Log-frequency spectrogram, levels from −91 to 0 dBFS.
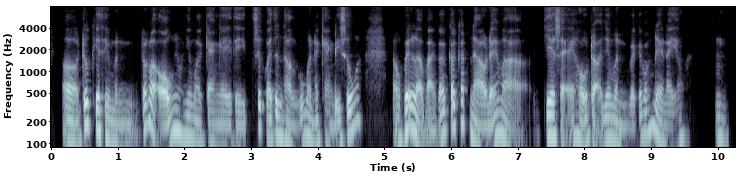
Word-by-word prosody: Ờ, 100 Hz, -2 st, +2 dB
trước 180 Hz, 0 st, +5 dB
kia 150 Hz, -, +9 dB
thì 115 Hz, -, 0 dB
mình 95 Hz, -2 st, -6 dB
rất -, -, +1 dB
là -, -, +6 dB
ổn 145 Hz, +12 st, +4 dB
nha, 150 Hz, -, 0 dB
nhưng 125 Hz, -2 st, -3 dB
mà 100 Hz, -1 st, -4 dB
càng 95 Hz, -1 st, -4 dB
ngày 90 Hz, 0 st, -3 dB
thì 90 Hz, -1 st, -5 dB
sức 170 Hz, 0 st, -1 dB
khỏe 110 Hz, -, +2 dB
tinh 120 Hz, 0 st, +1 dB
thần 90 Hz, -5 st, -4 dB
của 110 Hz, -, -4 dB
mình 125 Hz, -5 st, -2 dB
nó 105 Hz, -, -4 dB
càng 90 Hz, -3 st, -8 dB
đi 105 Hz, -, -1 dB
xuống 145 Hz, -, +2 dB
á, 210 Hz, -, -6 dB, 0.5 s
không -, -, -4 dB
biết -, -, +9 dB
là -, -, +4 dB
bạn 75 Hz, -, -3 dB
có 135 Hz, -, +2 dB
có -, -, +4 dB
cách 190 Hz, -1 st, -2 dB
nào 90 Hz, -4 st, +1 dB
để 120 Hz, +8 st, 0 dB
mà 130 Hz, -5 st, -1 dB, 0.4 s
chia 125 Hz, -1 st, +5 dB
sẻ 120 Hz, -, -2 dB
hỗ 125 Hz, -2 st, +1 dB
trợ -, -, +1 dB
cho 115 Hz, 0 st, 0 dB
mình 90 Hz, -5 st, -5 dB
về 85 Hz, -, -4 dB
cái 120 Hz, -, -4 dB
vấn 155 Hz, +6 st, -2 dB
đề 120 Hz, -10 st, 0 dB
này 90 Hz, 0 st, -7 dB
hông? 110 Hz, +1 st, -10 dB, 0.4 s
Ừm. 115 Hz, -2 st, -8 dB
110 Hz, 280 wpm, -23 LUFS, 95-130 Hz, 0.5 s, kia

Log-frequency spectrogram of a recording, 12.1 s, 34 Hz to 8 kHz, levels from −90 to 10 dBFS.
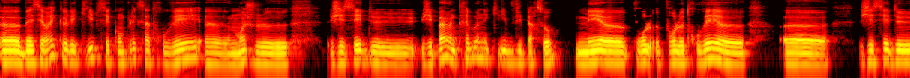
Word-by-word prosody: Heu, 115 Hz, -1 st, +7 dB
beh 110 Hz, +3 st, +4 dB
c'est 115 Hz, +2 st, -1 dB
vrai 160 Hz, +9 st, -2 dB
que 150 Hz, -, -4 dB
l'équilibre 120 Hz, +3 st, -4 dB
c'est 140 Hz, -6 st, -7 dB
complexe 120 Hz, +4 st, -7 dB
à 115 Hz, -, -1 dB
trouver. 115 Hz, +7 st, -2 dB
Heu, 100 Hz, -2 st, -3 dB
moi 95 Hz, +5 st, -1 dB
je, 120 Hz, -3 st, -9 dB
heu, 95 Hz, -1 st, +1 dB, 0.5 s
j'essaie 105 Hz, +4 st, -1 dB
de, 100 Hz, -3 st, -3 dB
j'ai 95 Hz, +1 st, -5 dB
pas 135 Hz, -, +2 dB
un 140 Hz, -5 st, 0 dB
très 125 Hz, +2 st, -6 dB
bon 140 Hz, +1 st, -5 dB
équilibre 115 Hz, -3 st, -6 dB
vie 110 Hz, 0 st, -6 dB
perso, 105 Hz, 0 st, -4 dB, 0.2 s
mais 110 Hz, +3 st, +5 dB
heu, 110 Hz, -2 st, +6 dB
pour 115 Hz, +1 st, +1 dB
le -, -, -1 dB
pour 110 Hz, +1 st, -2 dB
le 105 Hz, 0 st, +2 dB
trouver 115 Hz, +5 st, +2 dB
heu 100 Hz, -5 st, +4 dB, 0.5 s
heu, 95 Hz, -2 st, +3 dB, 0.4 s
j'essaie 115 Hz, +3 st, -3 dB
de 120 Hz, +1 st, 0 dB
110 Hz, 175 wpm, -22 LUFS, 100-120 Hz, 0.5 s, Heu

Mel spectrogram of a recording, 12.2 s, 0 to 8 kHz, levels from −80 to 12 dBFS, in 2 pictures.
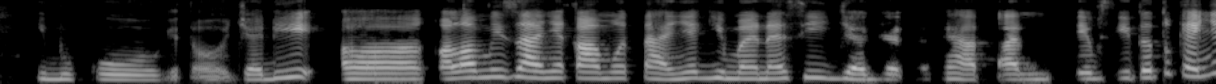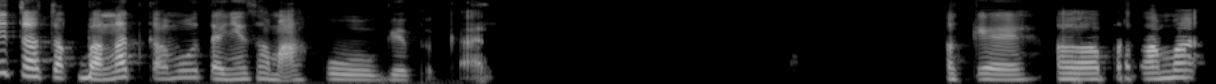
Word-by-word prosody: ibuku 185 Hz, -3 st, -5 dB
gitu. 95 Hz, +1 st, -11 dB
Jadi, 205 Hz, +9 st, -1 dB
eee, 195 Hz, 0 st, +2 dB
kalau 220 Hz, +4 st, +4 dB
misalnya 250 Hz, -3 st, +2 dB
kamu 220 Hz, 0 st, +3 dB
tanya, 210 Hz, +2 st, -1 dB
gimana 210 Hz, -2 st, +1 dB
sih 235 Hz, +1 st, -4 dB
jaga 190 Hz, -3 st, -1 dB, 0.2 s
kesehatan? 185 Hz, -2 st, -2 dB
Tips 205 Hz, +1 st, -5 dB
itu 230 Hz, +2 st, -3 dB
tuh, 400 Hz, -, -10 dB
kayaknya 300 Hz, +8 st, +6 dB
cocok 280 Hz, -6 st, +4 dB
banget 235 Hz, +5 st, +4 dB
kamu 240 Hz, +4 st, -6 dB
tanya 195 Hz, -1 st, -2 dB
sama 195 Hz, -4 st, -1 dB
aku, 175 Hz, -4 st, -7 dB
gitu 170 Hz, -1 st, -9 dB
kan. -, -, -10 dB, 2.3 s
Oke, 195 Hz, 0 st, -6 dB, 0.2 s
eee, 200 Hz, -1 st, 0 dB
pertama, 210 Hz, +5 st, +1 dB
205 Hz, 135 wpm, -22 LUFS, 190-230 Hz, 2.3 s, kayaknya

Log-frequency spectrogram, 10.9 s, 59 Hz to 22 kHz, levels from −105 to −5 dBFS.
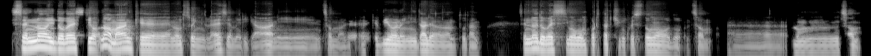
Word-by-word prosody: se 135 Hz, -, +2 dB
noi 145 Hz, 0 st, +7 dB
dovessimo 130 Hz, +1 st, +4 dB
no, 185 Hz, -, +5 dB
ma 115 Hz, -, +5 dB
anche 105 Hz, -7 st, -1 dB
non 100 Hz, +1 st, -7 dB
so 100 Hz, -, -11 dB
inglesi, 90 Hz, +4 st, -10 dB
americani 80 Hz, -3 st, -12 dB
insomma 85 Hz, 0 st, -20 dB
che 95 Hz, +4 st, -20 dB
che -, -, -17 dB
vivono 105 Hz, -1 st, -1 dB
in 95 Hz, 0 st, -8 dB
Italia 100 Hz, 0 st, -3 dB
da 90 Hz, -, -12 dB
tanto 90 Hz, 0 st, -15 dB
tempo. 80 Hz, -2 st, -18 dB, 0.4 s
Se -, -, -12 dB
noi 130 Hz, +3 st, +1 dB
dovessimo 110 Hz, -1 st, 0 dB
comportarci 105 Hz, 0 st, -6 dB
in -, -, -15 dB
questo 105 Hz, -, -8 dB
modo 95 Hz, -5 st, -7 dB
insomma, -, -, -18 dB, 0.2 s
ehm, 80 Hz, 0 st, -25 dB
mhmm, 95 Hz, -1 st, -14 dB
insomma 95 Hz, -, -12 dB
95 Hz, 165 wpm, -20 LUFS, 85-110 Hz, 0.4 s, noi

